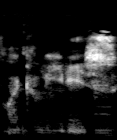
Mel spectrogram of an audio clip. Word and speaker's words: Michaelides: Michaelides is how it's generally said in Michaelides.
